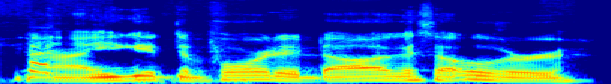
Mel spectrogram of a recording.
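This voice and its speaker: A man's voice: fairly low pitch, fairly even intonation, normal speed, darkish tone, breathy edge, dry recording. A man in casual chat, bantering in slang and repeating phrases for emphasis.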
